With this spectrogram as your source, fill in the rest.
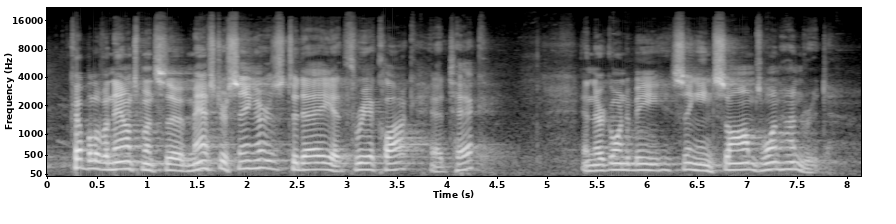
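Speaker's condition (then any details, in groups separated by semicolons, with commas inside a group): No condition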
